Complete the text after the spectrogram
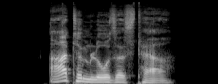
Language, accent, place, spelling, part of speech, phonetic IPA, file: German, Germany, Berlin, atemlosester, adjective, [ˈaːtəmˌloːzəstɐ], De-atemlosester.ogg
- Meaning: inflection of atemlos: 1. strong/mixed nominative masculine singular superlative degree 2. strong genitive/dative feminine singular superlative degree 3. strong genitive plural superlative degree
